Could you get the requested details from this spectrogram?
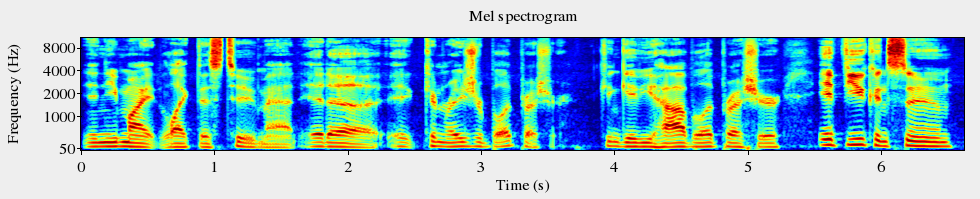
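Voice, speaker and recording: A man in his forties hosts a casual podcast chat with a mid-range, creaky, mellow voice at a moderate pace. Easygoing and reflective, he laughs often, and the sound is dry and close with no room sound.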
